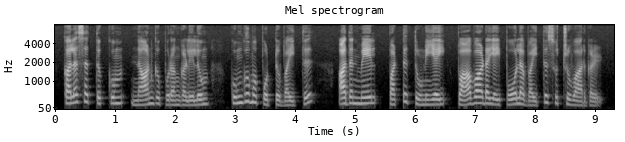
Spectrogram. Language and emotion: Tamil, neutral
